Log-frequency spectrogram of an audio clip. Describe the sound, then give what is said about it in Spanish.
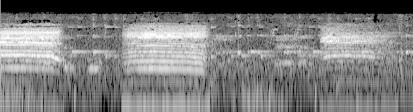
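Goat bleating in three loud, wavering bleats separated by short pauses, the middle one the longest, with a faint low background between them and no voices. “me gustaría pasar un chivo. ¿Me lo permitís? Pero por supuesto. Bueno, acá voy con mi chivo.”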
